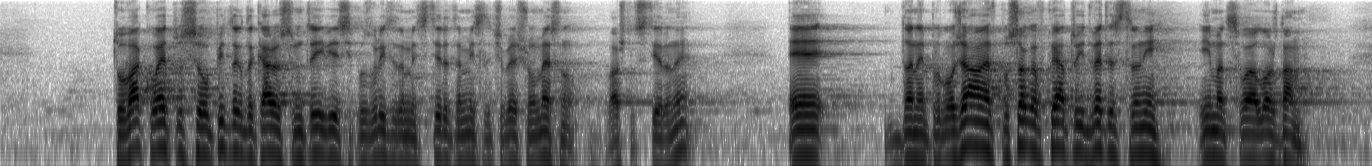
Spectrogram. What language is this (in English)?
Bulgarian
